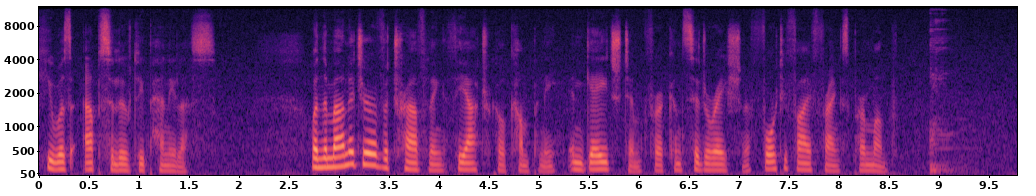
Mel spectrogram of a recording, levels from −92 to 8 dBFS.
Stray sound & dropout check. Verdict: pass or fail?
fail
